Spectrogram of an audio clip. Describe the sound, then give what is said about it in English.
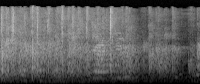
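A burst of audience applause during a stand-up comedy set, after board game jokes, many hands clapping at once in a dense, hissing wash that stays steady and fairly loud before thinning slightly toward the end. “I gotta be honest, I feel like that was kind of a forced applause break.”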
